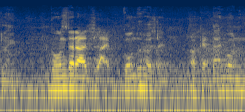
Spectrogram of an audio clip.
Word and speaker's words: Gondharaj: lime peel from an Indian lime known as Gondharaj lime. Gondharaj lime. Gondharaj lime. Okay. Bang on in the pronunciation.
